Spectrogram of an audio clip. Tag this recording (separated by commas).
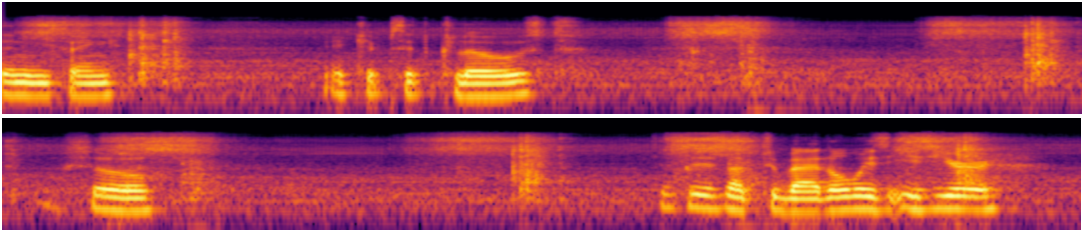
Speech, inside a small room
